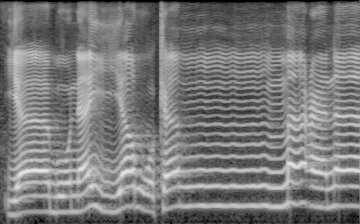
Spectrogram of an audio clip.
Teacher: makhraj yang terakhir di idgham mutajanisain ini adalah makhraj 2 bibir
